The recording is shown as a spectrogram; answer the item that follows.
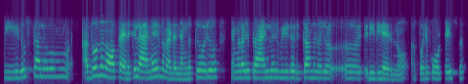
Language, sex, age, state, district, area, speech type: Malayalam, female, 18-30, Kerala, Kozhikode, urban, conversation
